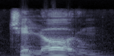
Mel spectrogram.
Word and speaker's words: Caelorum: Outra palavra com 3 sílabas, ó, não tem acentuação, então só pode ser celorum, celorum.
